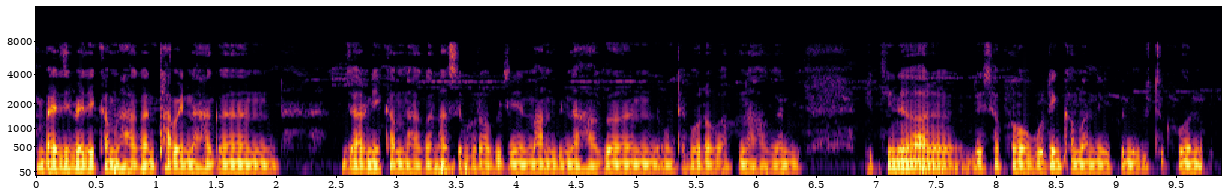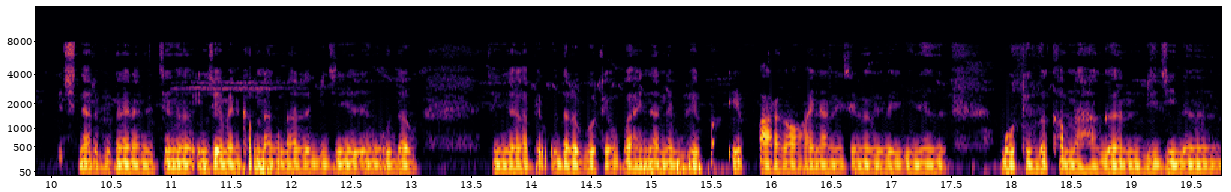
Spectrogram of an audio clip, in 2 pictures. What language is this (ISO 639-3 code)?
brx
